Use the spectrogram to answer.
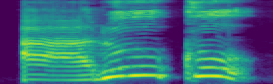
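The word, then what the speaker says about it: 歩く: 자, 요거는 아루쿠라고 읽습니다.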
